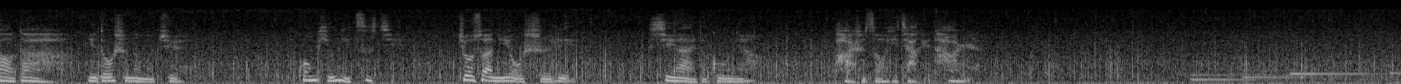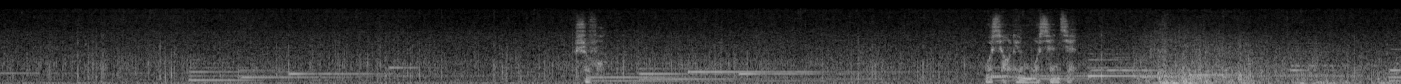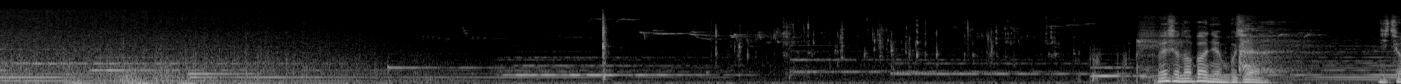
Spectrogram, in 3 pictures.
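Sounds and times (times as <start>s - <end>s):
soft music with low notes: 0.0s - 42.0s
steady rain falling: 0.0s - 42.0s
low rumble of thunder: 25.2s - 30.9s.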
